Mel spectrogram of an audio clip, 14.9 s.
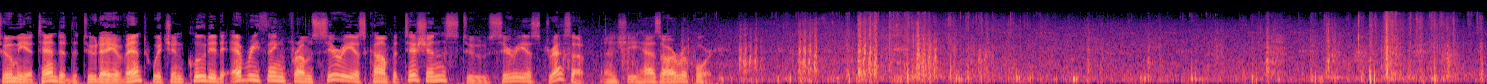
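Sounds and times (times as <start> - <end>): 
speech: 0.0 - 7.6
rustle: 5.7 - 14.8
several horses cantering, hooves clip-clopping: 6.0 - 14.8.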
